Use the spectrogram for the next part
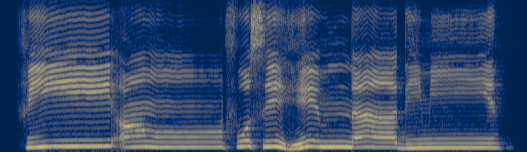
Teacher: یہاں دیکھیں فی، یہاں پہ یا مدہ ہو رہا ہے، یا ساکن ہے، یا ساکن سے پہلے زیر ہے اور اس پر چھوٹی سی مد بھی ہے تو ہم یہاں 3 یا 4 حرکت کے برابر کھینچ کے پڑھیں گے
